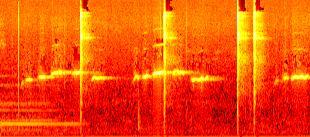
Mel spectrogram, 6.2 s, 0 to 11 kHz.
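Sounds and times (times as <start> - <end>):
person whistling a cheerful tune in a monumental mason's yard: 0.4 - 4.3, 5.5 - 6.2.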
